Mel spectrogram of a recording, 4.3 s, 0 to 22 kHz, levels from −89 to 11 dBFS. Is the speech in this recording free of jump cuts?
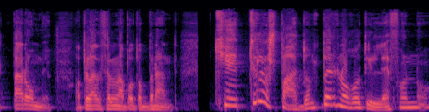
no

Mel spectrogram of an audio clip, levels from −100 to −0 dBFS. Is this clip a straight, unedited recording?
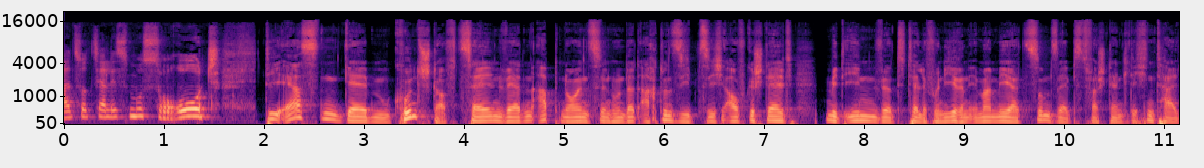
yes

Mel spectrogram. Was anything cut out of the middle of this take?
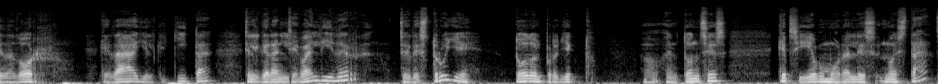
yes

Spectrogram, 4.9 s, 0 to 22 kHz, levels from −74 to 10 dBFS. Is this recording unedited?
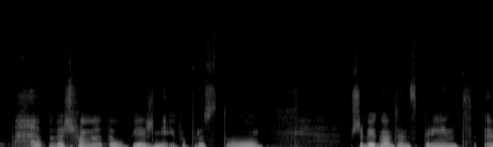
yes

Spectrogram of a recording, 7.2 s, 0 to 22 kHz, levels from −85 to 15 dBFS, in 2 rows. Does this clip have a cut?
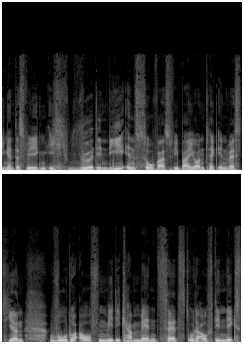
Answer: no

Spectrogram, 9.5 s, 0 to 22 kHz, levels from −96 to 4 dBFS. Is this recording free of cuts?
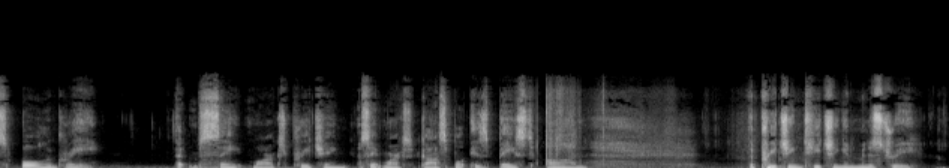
yes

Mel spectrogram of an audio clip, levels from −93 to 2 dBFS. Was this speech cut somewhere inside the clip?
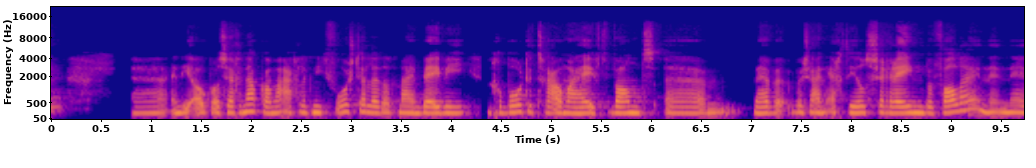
yes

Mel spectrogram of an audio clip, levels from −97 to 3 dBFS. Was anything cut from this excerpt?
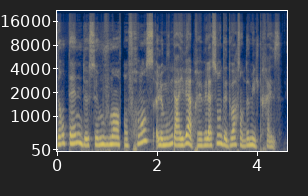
yes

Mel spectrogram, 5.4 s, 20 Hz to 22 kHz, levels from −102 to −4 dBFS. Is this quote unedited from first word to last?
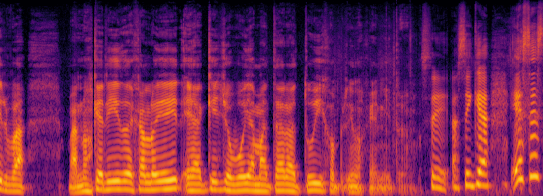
no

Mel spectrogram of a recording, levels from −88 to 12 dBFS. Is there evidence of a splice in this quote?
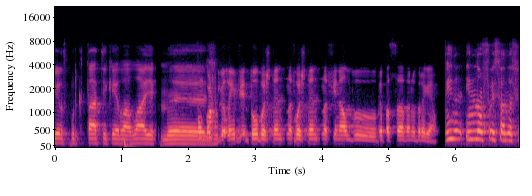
yes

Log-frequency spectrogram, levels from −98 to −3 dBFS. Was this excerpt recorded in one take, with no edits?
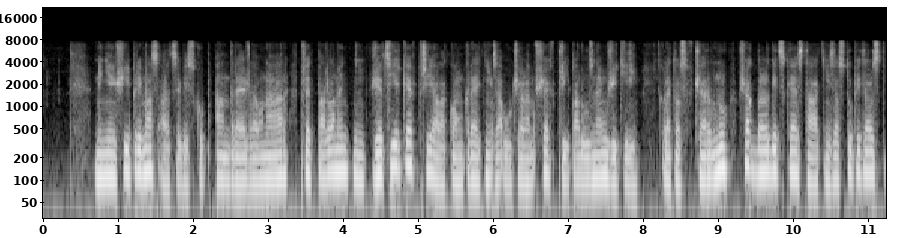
no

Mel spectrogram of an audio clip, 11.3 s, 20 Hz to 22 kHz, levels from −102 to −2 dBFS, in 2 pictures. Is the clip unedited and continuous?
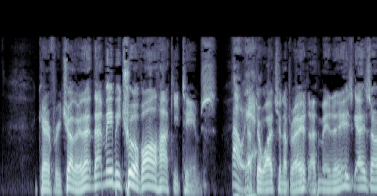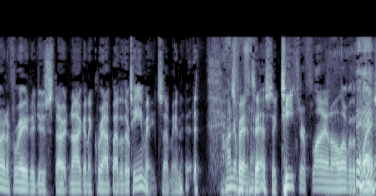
no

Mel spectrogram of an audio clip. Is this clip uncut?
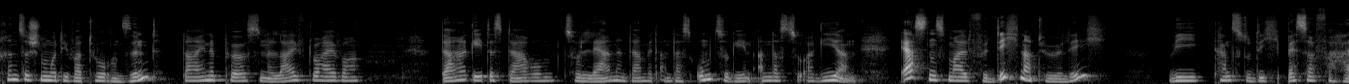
yes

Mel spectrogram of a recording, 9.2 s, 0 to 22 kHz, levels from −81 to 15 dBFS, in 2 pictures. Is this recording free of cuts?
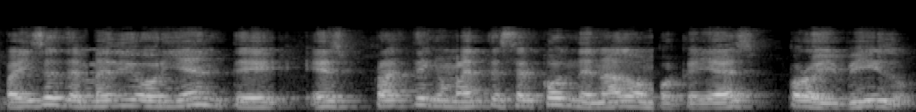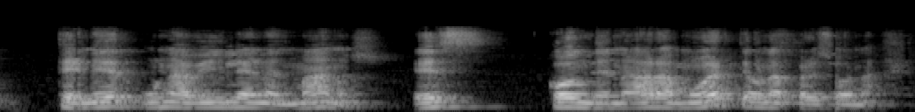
no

